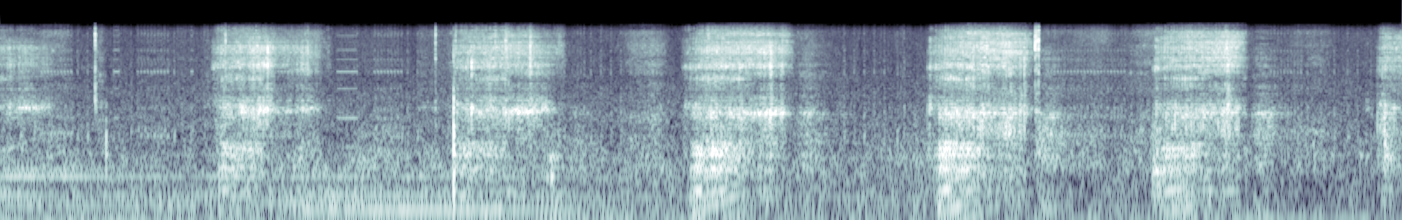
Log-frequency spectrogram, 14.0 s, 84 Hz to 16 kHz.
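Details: Rhythmic, harsh, noisy snoring, about 25 snores a minute, each lasting around a second, with quiet gaps between.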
